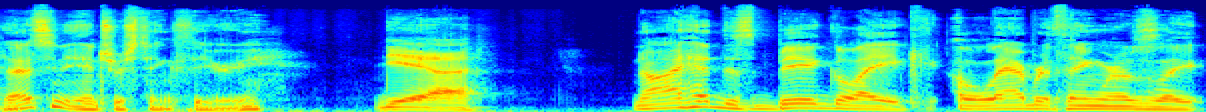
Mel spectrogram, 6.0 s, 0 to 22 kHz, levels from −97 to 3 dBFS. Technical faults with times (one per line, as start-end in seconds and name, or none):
none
